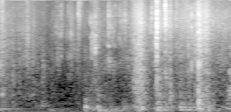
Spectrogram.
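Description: Plastic wrapping rustling and crinkling in irregular bursts as it is pulled off a metal equipment cabinet, busier in the second half.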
